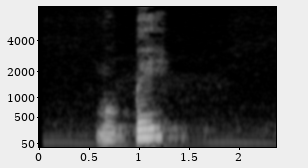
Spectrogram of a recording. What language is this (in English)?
Gen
